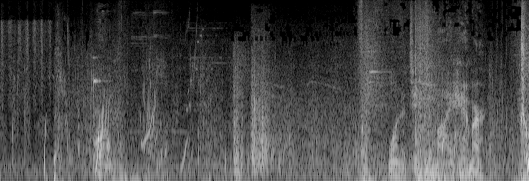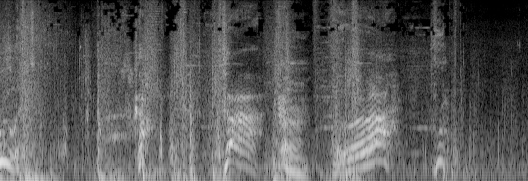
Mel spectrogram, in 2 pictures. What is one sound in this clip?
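A sword swishes and strikes in quick bursts.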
